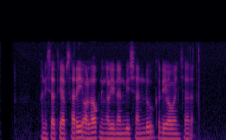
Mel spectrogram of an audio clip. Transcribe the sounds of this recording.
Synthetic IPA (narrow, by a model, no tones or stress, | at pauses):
anisat̪ɾiap̚saɾiɔlɦɔk̚niŋalinandiʃandukərdiwawaɲt͡ʃaɾa̰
